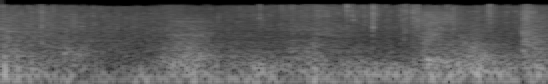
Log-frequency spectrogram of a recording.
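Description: A hanging sack bursts into flames with a whoosh.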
